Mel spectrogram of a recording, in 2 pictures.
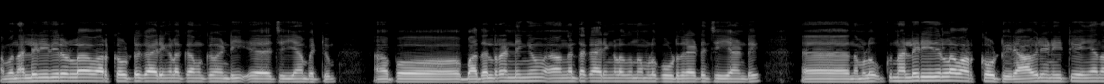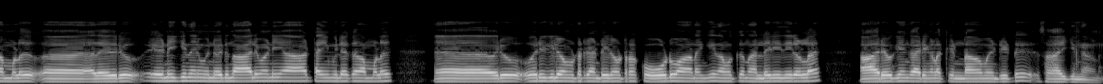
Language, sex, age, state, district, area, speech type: Malayalam, male, 18-30, Kerala, Kozhikode, rural, spontaneous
